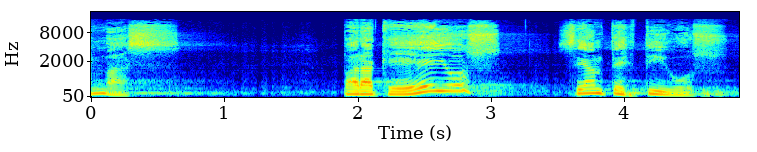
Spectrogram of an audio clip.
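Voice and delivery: slow Bible verse, phrase by phrase; deliberate pulpit reading with long pauses; solemn scripture reading. Acted. Reads Bible verse aloud.

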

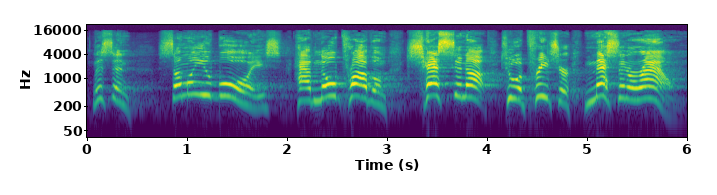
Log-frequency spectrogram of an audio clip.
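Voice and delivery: loud, high, slow scolding; full-force preaching. Real, not acted. Preacher scolding boys who challenge authority, full-force preaching. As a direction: rebuke them from the pulpit.

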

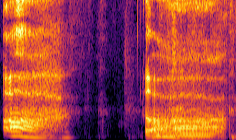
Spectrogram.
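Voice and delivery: coughing after choking on coffee; strained, recovering from choking. Real, not acted. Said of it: "[name] is currently choking".

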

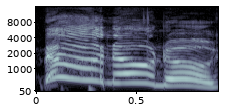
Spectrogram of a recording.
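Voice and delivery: high, mock-naive brush-off; dismissive. Imitating naive visitors answering their friend, dismissive. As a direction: wave the warning away in a high voice.

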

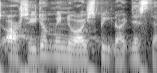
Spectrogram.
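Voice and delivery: imitating a broad Bristol pirate accent. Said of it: "he starts speaking in the accent".

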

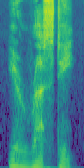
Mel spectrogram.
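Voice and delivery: low, cold understated remark; cold and haunting. A narrator's reading. Man with the blade to the narrator, cold and haunting. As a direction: say it with quiet menace. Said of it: "cold and haunting".

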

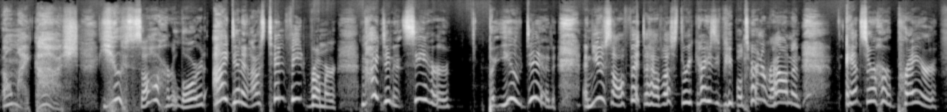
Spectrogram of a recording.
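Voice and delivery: high, emotional outpouring to God; awestruck prayer. Retold or imitated. Woman telling the Lord He saw her, awestruck. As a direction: marvel aloud, voice lifting high and loud.

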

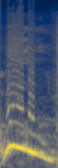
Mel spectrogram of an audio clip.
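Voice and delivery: high, loud cheering whoop; excited whoop. Real, not acted. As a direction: let out a big whoop. Cheering at food pitch.

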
